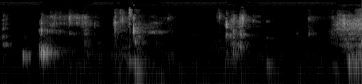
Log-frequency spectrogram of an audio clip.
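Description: Faint, crunchy chewing of food in a few separate bursts of bites, with quiet gaps between them and no talk.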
